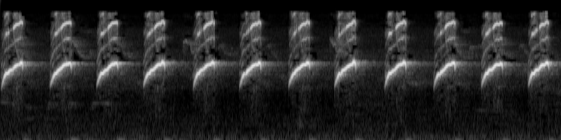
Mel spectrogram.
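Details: Olive-backed tailorbird (prenjak lumut) in a tutor recording for training songbirds, delivering its 'tembakan' burst song: about twelve sharp rising whistled notes, evenly spaced around three per second, loud and clean over a quiet background.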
